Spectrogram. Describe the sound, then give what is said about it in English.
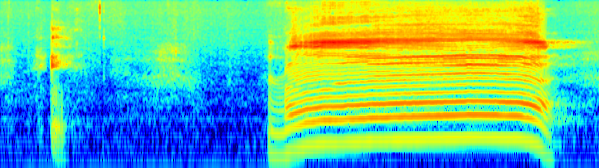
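A person imitates a cow with one long, loud, sustained moo lasting nearly three seconds, preceded by a brief sniff or breath, otherwise quiet. “I've got a whole repertoire of animals that I do, but I'll just give you my cow.”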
